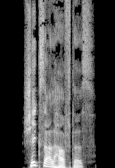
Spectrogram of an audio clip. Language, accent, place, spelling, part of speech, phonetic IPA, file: German, Germany, Berlin, schicksalhaftes, adjective, [ˈʃɪkz̥aːlhaftəs], De-schicksalhaftes.ogg
- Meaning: strong/mixed nominative/accusative neuter singular of schicksalhaft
